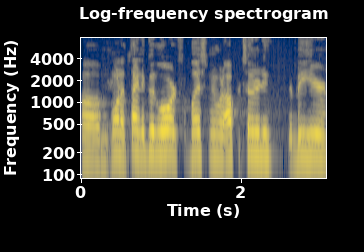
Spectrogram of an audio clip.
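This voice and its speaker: A man talks at a very fast pace in a high voice. The sound is dry and close, with no echo. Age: 20s. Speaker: powerlifting champion, student. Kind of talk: thank-you speech.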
